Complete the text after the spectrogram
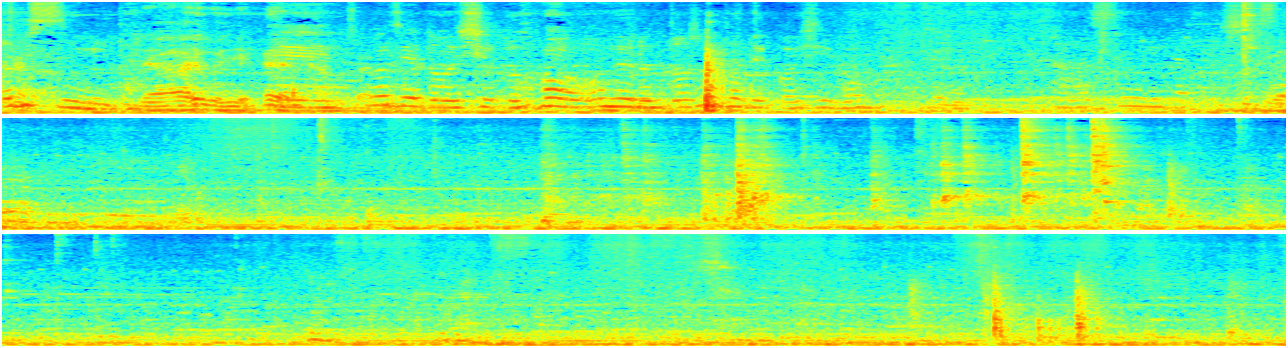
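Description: Dishes clink on a table.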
